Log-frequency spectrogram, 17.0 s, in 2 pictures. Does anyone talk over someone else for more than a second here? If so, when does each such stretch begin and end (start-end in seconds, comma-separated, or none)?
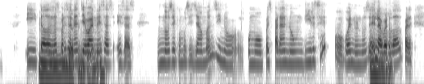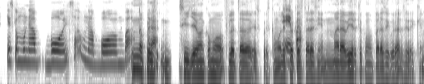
0.8-2.2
